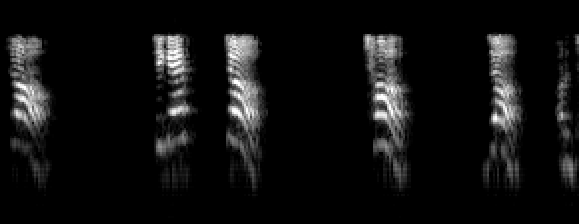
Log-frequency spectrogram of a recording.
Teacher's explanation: निकलती है ठीक है ना स्पर्श संघर्षी स्पर्श संघर्ष यानी कि पहले आपकी जो जीव है वो पहले स्पर्श कर और फिर क्या करेगी संघर्ष करेगी यानी कि रगड़ खाएगी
